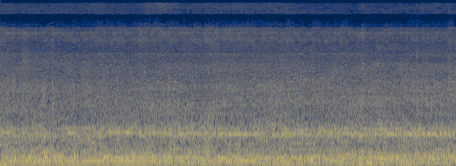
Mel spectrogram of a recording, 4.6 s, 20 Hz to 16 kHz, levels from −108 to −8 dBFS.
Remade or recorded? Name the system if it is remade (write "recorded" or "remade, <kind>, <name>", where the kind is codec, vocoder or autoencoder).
remade, codec, SNAC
